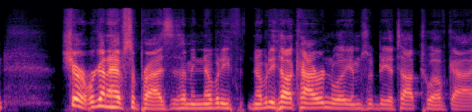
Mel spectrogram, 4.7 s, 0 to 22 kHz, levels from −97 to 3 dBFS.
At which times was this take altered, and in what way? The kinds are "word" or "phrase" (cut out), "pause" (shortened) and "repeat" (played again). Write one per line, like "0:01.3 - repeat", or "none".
none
